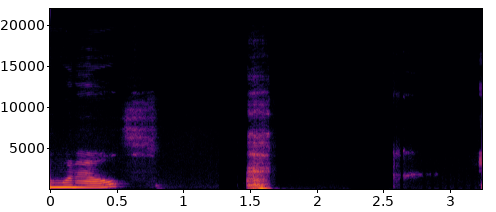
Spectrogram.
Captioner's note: Catherine snorts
